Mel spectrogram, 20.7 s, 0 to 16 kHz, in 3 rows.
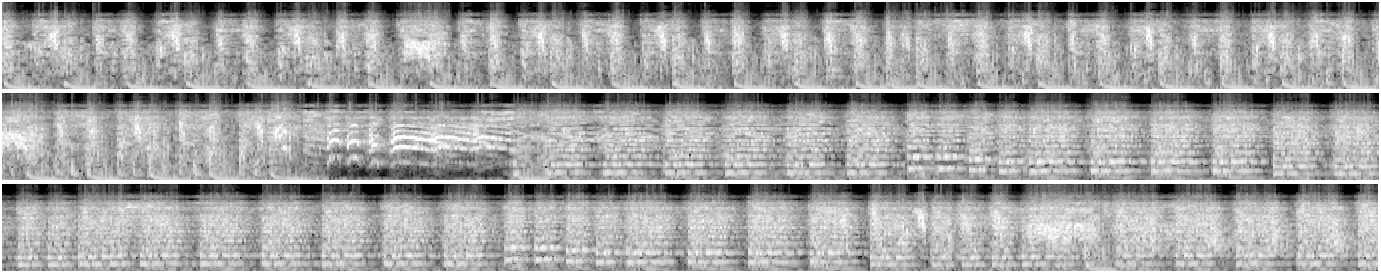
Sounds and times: Music: 0.0s - 20.6s.

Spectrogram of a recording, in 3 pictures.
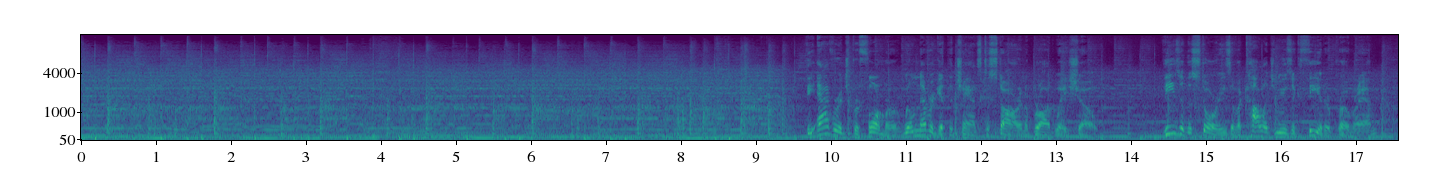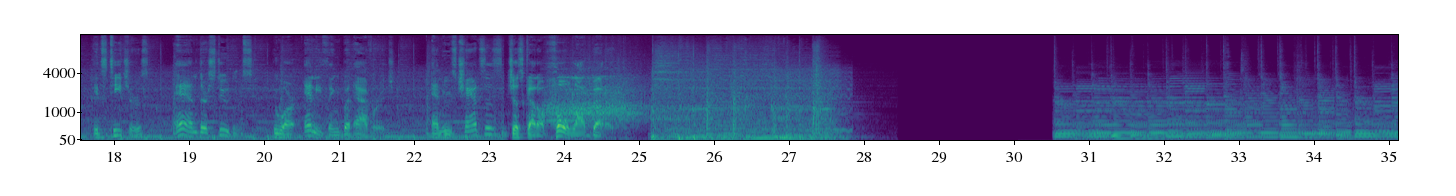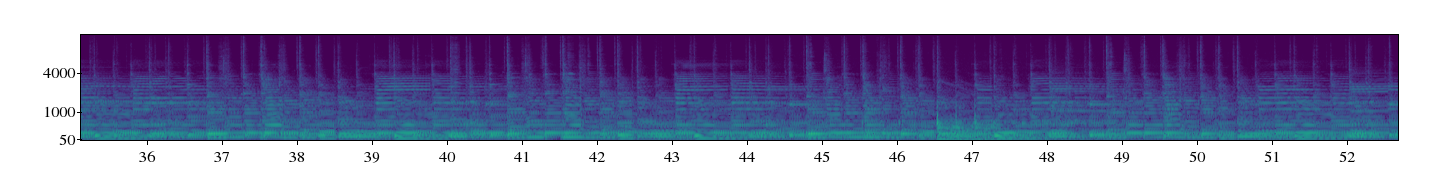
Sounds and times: Music: 0.0s - 28.4s, 30.5s - 52.6s
Speech: 9.7s - 13.6s, 14.4s - 24.8s.

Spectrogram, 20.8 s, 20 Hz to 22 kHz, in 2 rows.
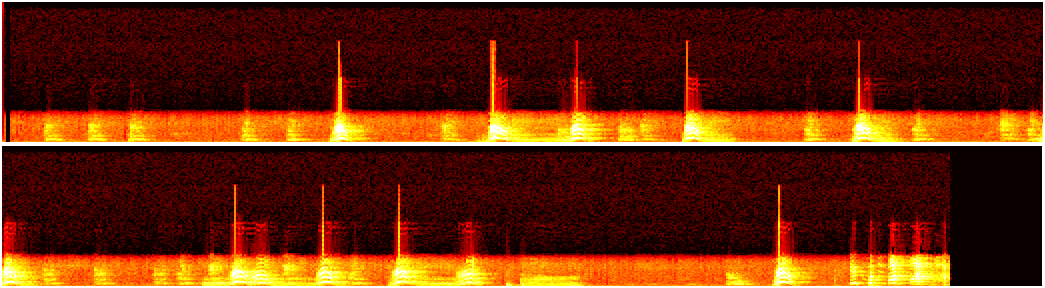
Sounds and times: Bark: 0.4s - 1.6s, 2.4s - 3.7s, 4.4s - 7.2s, 8.0s - 9.4s, 10.0s - 15.3s, 17.6s - 18.6s
Canidae, dogs, wolves: 0.4s - 1.6s, 4.4s - 7.4s, 8.0s - 9.4s, 10.0s - 15.3s, 17.6s - 18.5s.

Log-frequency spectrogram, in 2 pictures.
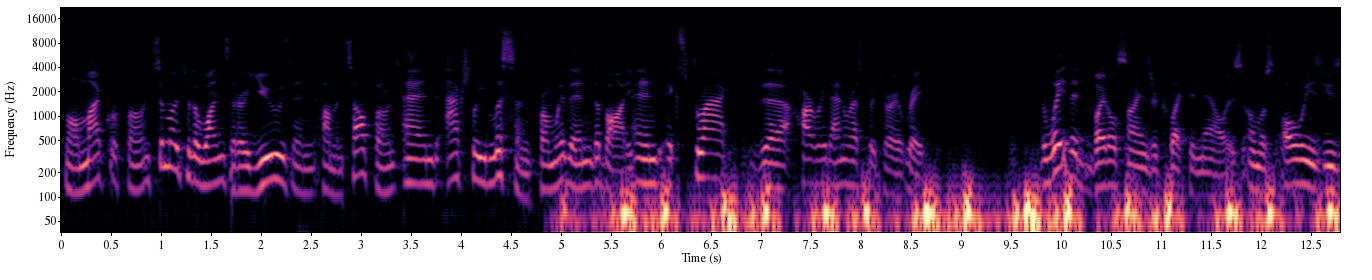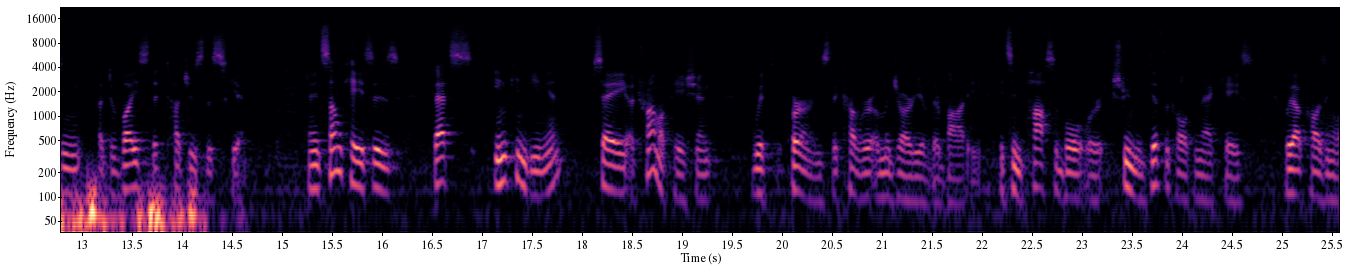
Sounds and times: Speech: 0.0s - 8.6s, 9.8s - 25.5s.

